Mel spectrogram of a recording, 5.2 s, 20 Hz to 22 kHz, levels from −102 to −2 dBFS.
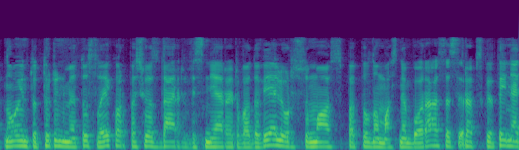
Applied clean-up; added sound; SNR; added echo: none; none; none; none.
